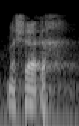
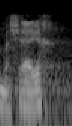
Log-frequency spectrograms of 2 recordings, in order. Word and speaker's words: مشايخ: لكن يقولون هنا معائش غلط في اللغة، لأن الياء أصلية، فمن ثم فإن قراءتها بالهمز غير صحيحة، ولهذا من الخطأ أن تقول مشائخ، مشائخ هذا غلط، بعض الناس هكذا يكتبها أو ينطقها مشائخ.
